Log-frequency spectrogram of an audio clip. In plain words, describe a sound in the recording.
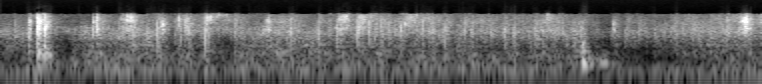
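Footsteps knock on a hard floor.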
